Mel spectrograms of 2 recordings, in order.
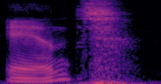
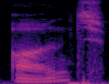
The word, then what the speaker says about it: aunt: Aunt, americano, ou aunt, britânico, né?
